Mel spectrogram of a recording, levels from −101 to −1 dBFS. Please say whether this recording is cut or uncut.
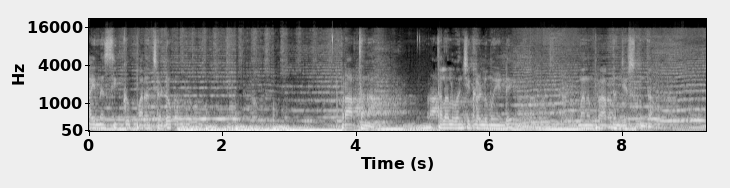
uncut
